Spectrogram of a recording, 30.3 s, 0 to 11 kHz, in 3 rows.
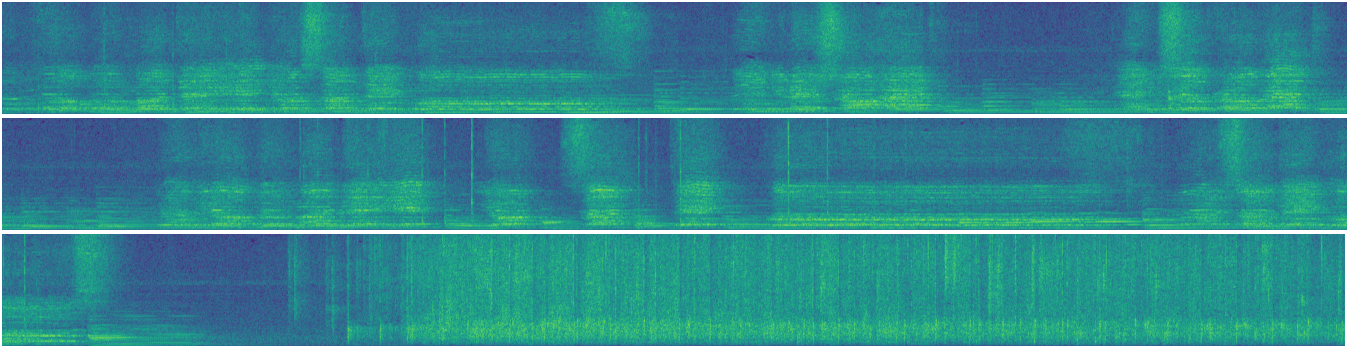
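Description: Middle school choir singing a show tune with accompaniment, ending about 21 seconds in. After a brief pause, the audience applauds steadily.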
